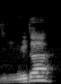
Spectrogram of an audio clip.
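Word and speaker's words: Iuda: And their leader is named, I guess in Russian it's like called Yuda. It's spelled I-U-D-A, which is Russian for Judas, and I guess that's him on the cover.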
